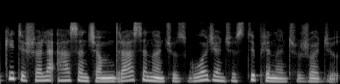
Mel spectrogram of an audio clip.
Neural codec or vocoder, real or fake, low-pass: codec, 24 kHz, 0.9 kbps, DualCodec; fake; 7.2 kHz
